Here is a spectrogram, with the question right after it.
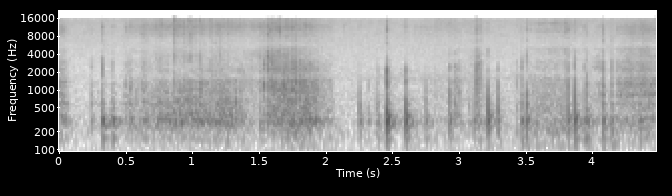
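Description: Fingernails scratch along the top edge and cloth spine of a large, thick, solid red fabric-covered hardcover book. Soft, dry rasping strokes swell and fade in the first two seconds, then give way to a run of crisp, sharp ticks and short scrapes with a mid-pitched tone. The sound is quiet and close, with little low rumble.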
